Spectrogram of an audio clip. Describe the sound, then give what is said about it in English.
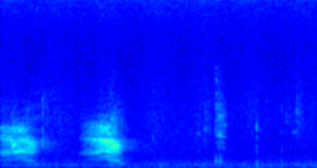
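Soft, hoarse calls from decoy birds: two clearer bursts, then a few fainter ones, over a steady low background hiss. “I think I hear the decoys calling.”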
